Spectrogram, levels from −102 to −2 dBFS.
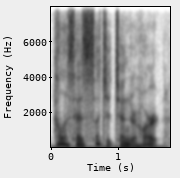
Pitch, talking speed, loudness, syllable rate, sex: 140 Hz, 200 wpm, -15 LUFS, 5.7 syllables/s, male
